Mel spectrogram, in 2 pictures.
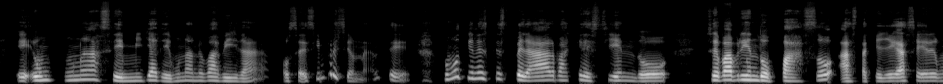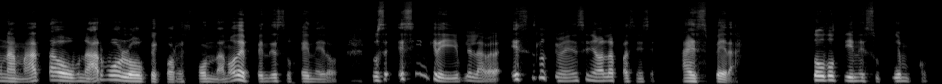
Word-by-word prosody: eh, 170 - +1
un 200 +1 +4
una 215 +3 -2
semilla 170 +2 +1
de 150 -3 -1
una 175 +5 -6
nueva 175 +1 -2
vida, 155 - -4
o - - -7
sea, - - -6
es - - -11
impresionante, 315 - -8 0.3
cómo 300 +10 -2
tienes 275 -3 -2
que 265 -1 -11
esperar, 200 -3 +4
va 195 - -4
creciendo, 175 -4 0 0.3
se 200 -2 +5
va 210 +1 +10
abriendo 200 -3 +7
paso 165 +5 +2
hasta 150 0 0
que 155 +1 -6
llega 160 +2 +5
a - - -2
ser 165 0 -1
una 150 -3 -2
mata 180 +8 -1
o 170 -2 +7
un 155 -2 -4
árbol 210 -6 +3
o 150 - +8
lo 140 - -7
que - - -5
corresponda, 125 +2 -7
¿no?, - - -2
depende 155 -7 0
su 150 - -19
género, 130 -4 -9 0.3
entonces, 475 0 -7
es - - -7
increíble 165 - -4
la 150 - -7
verdad, 315 - -6
eso 230 0 -3
es 300 - -19
lo 315 - -5
que - - -13
me 160 - -7
ha 160 - -10
enseñado 175 -2 -5
la 175 0 -1
paciencia, 140 -4 -13 0.2
a 150 +1 -2
esperar, 455 - -3 0.7
todo 200 0 +4
tiene 165 -4 -4
su 155 - -19
tiempo. 155 -2 -7
175 Hz, 190 wpm, -23 LUFS, 155-205 Hz, 0.7 s, va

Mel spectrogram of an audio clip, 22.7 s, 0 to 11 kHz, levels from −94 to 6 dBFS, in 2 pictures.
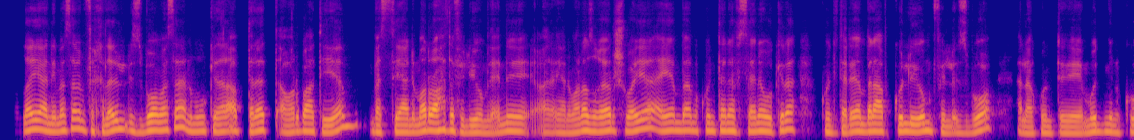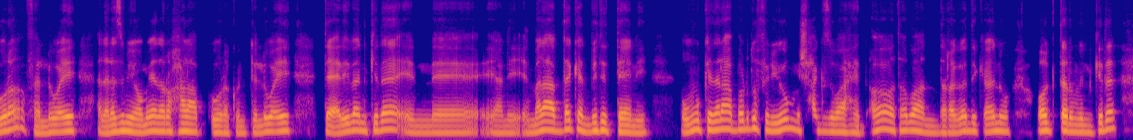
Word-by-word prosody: والله، 150 +6 +1
يعني 150 -5 +2
مثلًا 165 +5 0
في 145 -2 -4
خلال 135 +2 +1
الأسبوع 150 -3 +2
مثلًا، 165 +7 +2
ممكن 140 -1 -2
ألعب 140 +1 0
3 150 +4 0
أو 120 - -2
4 140 +2 +1
أيام، 160 - 0
بس 125 -1 -5
يعني 125 -1 +2
مرة 145 +4 +4
واحدة 150 +1 +4
في 140 - -11
اليوم، 120 -1 -1
لأن 125 +3 -3 0.5
يعني 115 -1 -4
وأنا 130 +6 +3
صغير 140 +2 +3
شوية، 155 +6 0
أيام 150 +1 0
بقى 155 0 0
ما 145 - -5
كنت 145 -1 -2
أنا 145 0 +3
في 135 - -9
ثانوي 140 +1 +1
وكده، 155 +6 0 0.2
كنت 125 -2 -4
تقريبًا 125 +5 +1
بالعب 140 0 +3
كل 135 0 0
يوم 135 +3 +4
في 140 -4 -5
الأسبوع. 115 - -2 0.2
أنا 110 -3 -2
كنت 110 0 -6
مدمن 120 +4 -1
كورة، 150 - +1
فاللي 110 -4 -3
هو 130 - +2
إيه 145 +2 +4 0.2
أنا 110 - -1
لازم 135 +5 +2
يوميًا 135 +2 +3
أروح 140 -1 -1
ألعب 140 -2 +3
كورة، 120 -3 -2
كنت 110 +1 -7
اللي 115 +3 -1
هو 140 - +3
إيه 145 +2 +2 0.3
تقريبًا 140 +7 +2
كده 165 +3 0
إن 115 -1 -5 0.5
يعني 115 +2 -6
الملعب 140 +5 +3
ده 170 - +3
كان 165 -5 0
بيتي 145 +3 +2
التاني، 125 -5 -1 0.3
وممكن 160 +5 +2
ألعب 175 0 +2
برضه 170 +4 +1
في 160 - -7
اليوم 165 +6 +1
مش 155 -3 -5
حجز 140 -3 -6
1، 125 -4 -1
آه، 165 +2 +2
طبعًا 150 -2 +1
للدرجة 115 +2 -2
دي 145 0 -1
كمان 135 +2 -1
و 140 -1 -2 0.3
وأكتر 145 -1 +4
من 125 -1 -2
كده. 160 +9 0
140 Hz, 215 wpm, -23 LUFS, 125-150 Hz, 0.5 s, مرة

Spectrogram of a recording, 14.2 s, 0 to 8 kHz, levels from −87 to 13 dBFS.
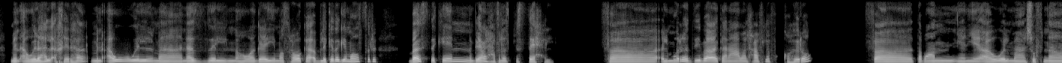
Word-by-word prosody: من 155 -1 0
أولها 170 +5 +4
لآخرها، 180 +1 -1
من 160 0 -3
أوّل 215 0 +2
ما 155 -3 -1
نزِّل 175 +2 0
إن 165 -2 -5
هو 170 +3 -1
جاي 170 +1 +1
مصر. 180 +1 -4
هو 190 - +5
ك 190 - -6
قبل 170 -3 +1
كده 210 +6 +3
جه 220 0 +2
مصر 215 +2 -1 0.5
بس 185 +7 +5
كان 205 +1 -1
بيعمل 190 +4 +4
حفلات 185 0 -4
في - - -19
الساحل، 165 -6 -4 0.6
فالمرّة 155 +4 0
دي 195 0 -1
بقى 190 -1 +6
كان 170 -4 -4
عمل 170 +6 -2
حفلة 190 +4 -4
في - - -25
القاهرة، 160 - -2 0.7
فطبعًا 155 +3 0 0.2
يعني 145 0 -1
أوّل 175 +2 +3
ما 155 -2 -2
شُفنا 180 +4 -4
175 Hz, 150 wpm, -23 LUFS, 155-195 Hz, 0.7 s, بقى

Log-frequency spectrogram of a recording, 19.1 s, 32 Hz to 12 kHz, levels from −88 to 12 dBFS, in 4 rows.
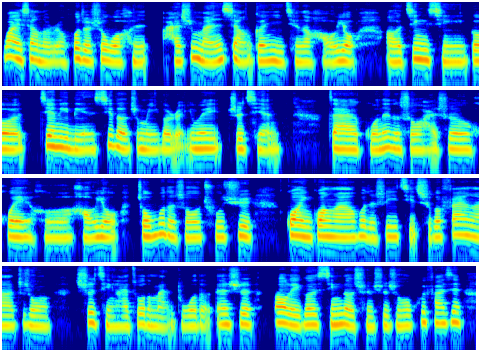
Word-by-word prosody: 外 255 -4 +4
向 215 -1 +1
的 180 -1 -2
人， 180 0 -5
或 230 +7 +3
者 195 -2 +2
是 195 +3 -3
我 185 -3 +3
很 180 0 -5
还 185 - -2
是 185 - -3
蛮 190 -3 +3
想 185 -5 +1
跟 190 +1 +3
以 185 - -1
前 180 +1 -6
的 180 0 -2
好 175 0 -4
友， 185 -2 +3 0.3
呃， 180 -1 +1
进 215 +4 +3
行 185 -3 -2
一 180 - -3
个 190 -1 +5
建 240 -2 +5
立 215 - +4
联 180 -1 -2
系 190 +7 -3
的 200 -5 +3
这 190 0 -7
么 185 - 0
一 180 - -5
个 180 0 +1
人。 - - -4
因 200 - -2
为 195 +1 +2
之 195 - -2
前， 185 0 -5 0.5
在 190 -2 +3
国 180 0 -3
内 200 +3 +2
的 195 - 0
时 180 - -6
候 180 - -1
还 180 - -6
是 190 -1 0
会 190 +1 +2
和 180 0 -5
好 185 -1 -2
友 190 -1 +1 0.2
周 200 -1 +5
末 235 +4 +1
的 195 -3 0
时 185 +1 -6
候 185 0 +1
出 190 +1 -6
去 195 0 -1 0.3
逛 215 -2 +7
一 190 - +2
逛 205 0 +5
啊， 190 0 +1
或 205 +1 0
者 180 - -4
是 180 +3 -6
一 195 - -1
起 195 - -8
吃 - - -8
个 190 +1 +1
饭 225 +2 +1
啊， 185 -2 -1
这 195 +1 -12
种 175 -2 -3 0.2
事 225 -1 -1
情 185 -4 -6
还 175 - -4
做 205 +5 -2
得 190 - -4
蛮 170 -2 -6
多 180 0 -4
的。 180 - -6
但 205 0 0
是 200 0 -1 0.2
到 230 -1 +7
了 195 - +3
一 180 - -1
个 200 +1 +2
新 200 +1 0
的 195 -2 +3
城 170 0 -8
市 185 +2 -6
之 180 +1 -7
后， 185 - -3
会 235 - -4
发 225 -1 -2
现 230 0 0
190 Hz, 300 characters per minute, -22 LUFS, 180-205 Hz, 0.5 s, 逛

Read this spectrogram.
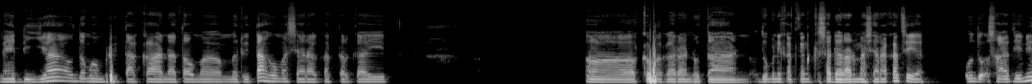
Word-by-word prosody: media 130 +7 0
untuk 145 -3 -5
memberitakan 120 -2 -1
atau 120 0 -3
memberitahu 115 +6 -1
masyarakat 120 -2 -5
terkait 115 -1 -5 1.9
eee, 115 -2 +1
kebakaran 115 0 +6
hutan 110 0 -1
untuk 120 +1 -4
meningkatkan 120 0 -3
kesadaran 120 -3 +3
masyarakat 125 +4 +1
sih 145 - +4
ya, - - -8 0.4
untuk 140 0 -1
saat 125 +1 -1
ini 150 +7 +2
120 Hz, 110 wpm, -23 LUFS, 115-130 Hz, 1.9 s, kebakaran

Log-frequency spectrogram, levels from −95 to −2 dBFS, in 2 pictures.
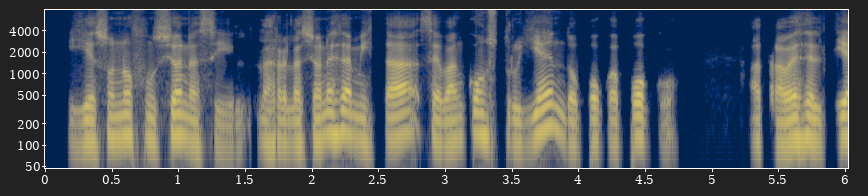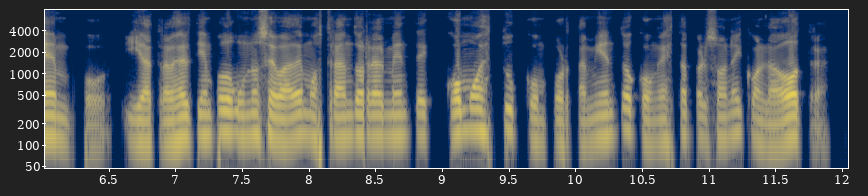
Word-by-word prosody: Y 105 +1 -4
eso 115 +3 0
no 135 +2 +1
funciona 125 0 0
así. 95 -2 -8 0.2
Las 110 -2 -4
relaciones 115 +5 0
de 150 - +5
amistad, 125 +1 +2
se 115 - -2
van 115 +2 +1
construyendo 130 - 0
poco 115 -1 -4
a 110 - -1
poco, 125 -4 -2 0.5
a - - -4
través 110 +3 +3
del 120 -4 +1
tiempo. 130 -3 0
Y 115 -1 -4
a 110 - +4
través 110 +2 0
del 125 0 +3
tiempo, 140 +3 +1
uno 140 0 -1
se 135 -1 +3
va 120 -1 +5
demostrando 130 0 +1
realmente, 135 +1 -1
cómo 155 +3 +4
es 145 - -4
tu 160 - -2
comportamiento 120 +4 -4
con 115 -4 -5
esta 115 +4 -6
persona, 125 +1 -6
y 145 - -6
con 120 -5 -5
la 100 - -1
otra. 130 +4 +4
125 Hz, 200 wpm, -24 LUFS, 110-135 Hz, 0.5 s, de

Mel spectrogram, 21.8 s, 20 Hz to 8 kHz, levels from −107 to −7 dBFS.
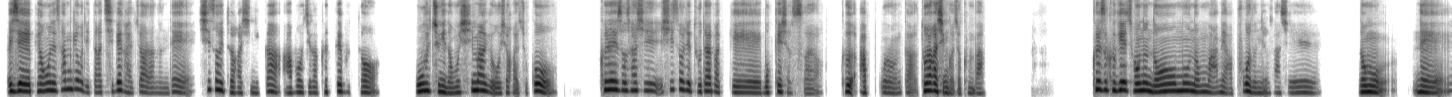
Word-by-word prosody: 이제 215 0 +7
병원에 215 +3 +1
3 265 +5 -2
개월 270 -5 -4
있다가 175 0 -12
집에 200 +7 -1
갈 180 -7 -11
줄 185 +4 -10
알았는데 160 +2 -10
시설에 260 -2 +1
들어가시니까 165 +1 -8
아버지가 170 0 -8
그때부터 180 -2 -5 0.5
우울증이 215 -2 +4
너무 160 +1 -4
심하게 230 +2 +3
오셔 155 +2 -6
가지고 185 +4 0 0.6
그래서 255 -2 +5
사실 230 -3 -4
시설에 260 +1 -2
2 200 -2 -6
달밖에 175 -5 -4
못 170 0 -6
계셨어요. 160 -5 -6 0.2
그 195 -2 +2
압 170 - -4 0.2
어 175 - -9
그러니까 160 0 -11
돌아가신 220 -7 +4
거죠, - - -10
금방. - - -12 1.6
그래서 260 -2 +5
그게 245 0 +5
저는 225 -1 +5
너무너무 215 0 +4
마음이 175 0 -5
아프거든요, 160 +1 -3
사실. 165 0 -10 0.6
너무 190 +4 +3 0.4
네. 185 -7 0
190 Hz, 285 characters per minute, -24 LUFS, 170-225 Hz, 1.6 s, 이제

